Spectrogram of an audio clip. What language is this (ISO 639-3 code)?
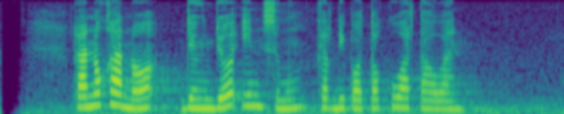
sun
